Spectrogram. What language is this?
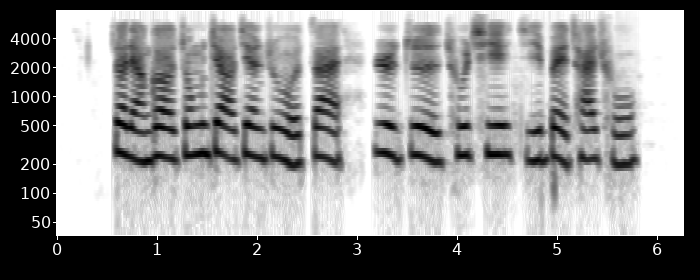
Chinese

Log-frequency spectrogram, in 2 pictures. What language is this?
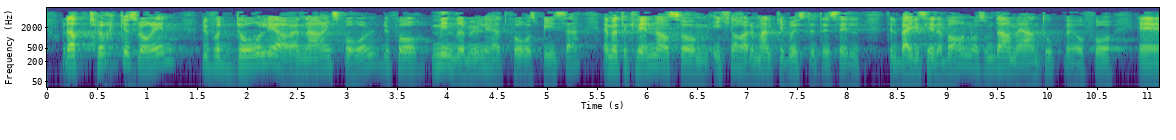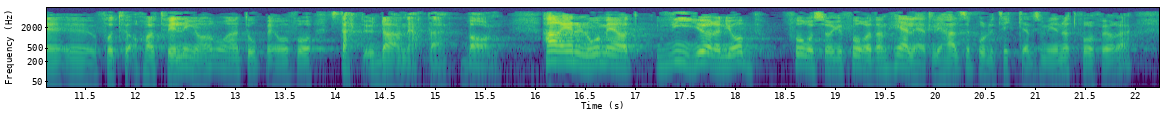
Norwegian Bokmål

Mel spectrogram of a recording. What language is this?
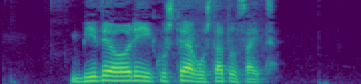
Basque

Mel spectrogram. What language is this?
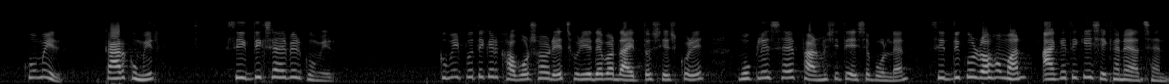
Bangla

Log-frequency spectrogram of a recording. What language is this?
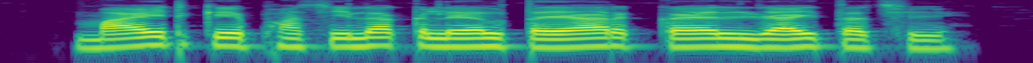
Maithili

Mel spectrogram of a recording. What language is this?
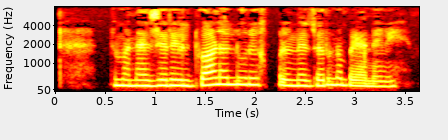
Pashto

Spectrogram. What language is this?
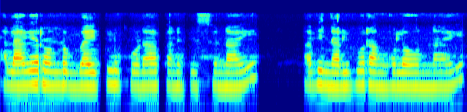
Telugu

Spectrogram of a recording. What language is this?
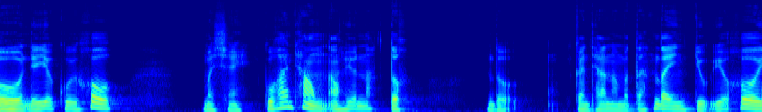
Guerrero Amuzgo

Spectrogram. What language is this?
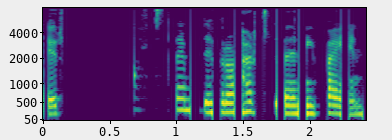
Icelandic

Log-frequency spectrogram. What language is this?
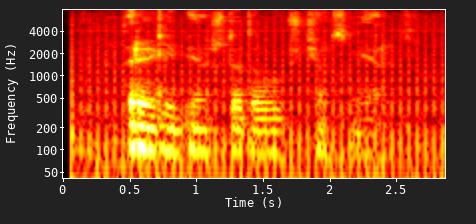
Russian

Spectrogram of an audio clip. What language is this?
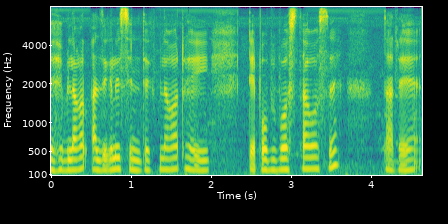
Assamese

